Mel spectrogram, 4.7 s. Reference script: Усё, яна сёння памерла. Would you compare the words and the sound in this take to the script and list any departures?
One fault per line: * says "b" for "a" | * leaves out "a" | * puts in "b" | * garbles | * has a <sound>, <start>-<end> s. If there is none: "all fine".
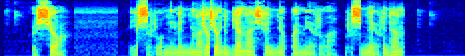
* garbles
* garbles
